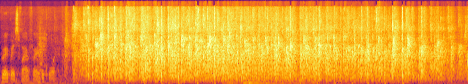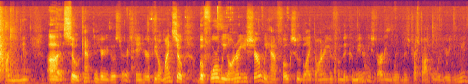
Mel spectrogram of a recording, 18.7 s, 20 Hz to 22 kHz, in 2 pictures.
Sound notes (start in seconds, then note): 8.2 applause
